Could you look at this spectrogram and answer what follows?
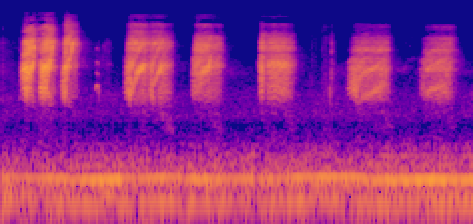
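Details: Three bowerbirds; loud grating churrs, around eight broad noisy bursts, the first ones stuttered, coming in quick succession above a constant low hum.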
